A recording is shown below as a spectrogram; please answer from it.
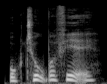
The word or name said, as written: oktoberferie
